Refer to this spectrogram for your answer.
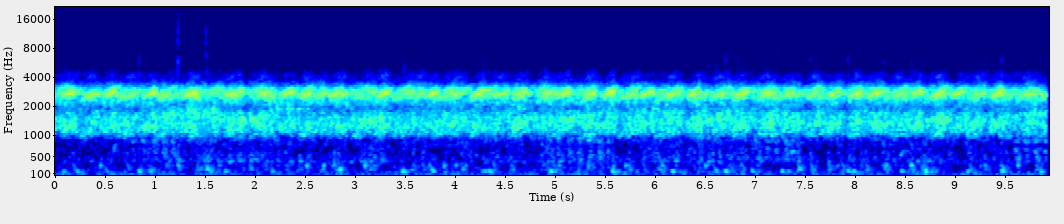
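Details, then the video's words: Night frog chorus in the countryside during light rain: a massed, rapidly pulsing croaking band holds steady throughout, dotted by faint rain taps and no other clear sounds. "개구리 소리"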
